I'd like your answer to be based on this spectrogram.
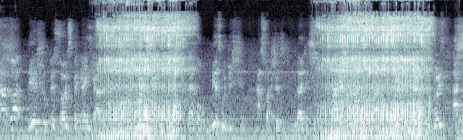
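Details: Dad sleeping: two loud, harsh, rattling snores about four seconds apart, with quieter breathing noises between them. Heavy snoring.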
